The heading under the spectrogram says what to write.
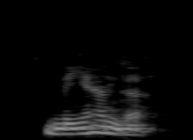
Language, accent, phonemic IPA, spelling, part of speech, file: English, Southern England, /miˈæn.də(ɹ)/, meander, noun / verb, LL-Q1860 (eng)-meander.wav
- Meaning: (noun) One of the turns of a winding, crooked, or involved course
